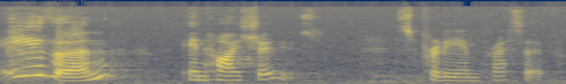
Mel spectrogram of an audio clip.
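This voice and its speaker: With an English accent, a woman talks in a fairly high pitch over noticeable background noise. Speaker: professor and physiotherapist. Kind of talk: public talk.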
